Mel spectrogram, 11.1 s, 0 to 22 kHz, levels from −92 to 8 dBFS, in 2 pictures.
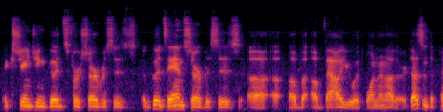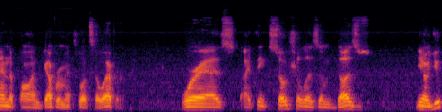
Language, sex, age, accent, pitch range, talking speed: English, male, 40-59, American, 95-115 Hz, 150 wpm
